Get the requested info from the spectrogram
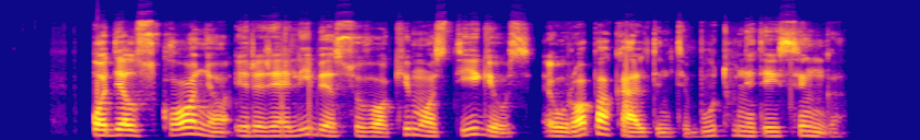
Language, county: Lithuanian, Alytus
